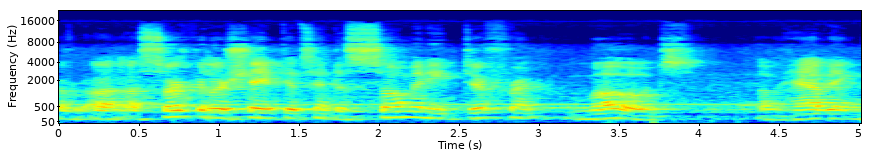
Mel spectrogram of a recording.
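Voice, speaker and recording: Guy doing a technical explainer, deliberate and teacherly, echoey room with a faint hum behind. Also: medium pitch. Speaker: presenter explaining loudspeaker technology. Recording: roomy, distant mic, faint hum.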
